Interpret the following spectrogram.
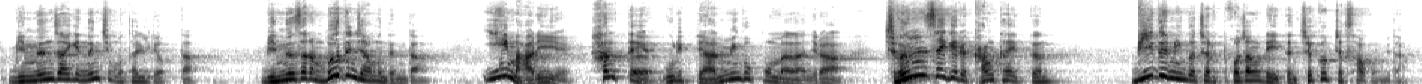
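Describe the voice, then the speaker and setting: A pastor preaching a Sunday sermon in an animated, emphatic storytelling manner. His voice is bright and forceful, and his pitch swings widely from phrase to phrase. He speaks from a church sanctuary.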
